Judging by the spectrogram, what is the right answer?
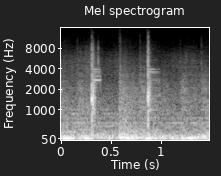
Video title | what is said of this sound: The Bizarre Evolution of Australia (Full Documentary) | bang it together it sounds like metal and this stuff is heavy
